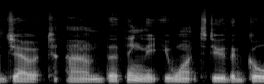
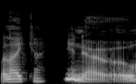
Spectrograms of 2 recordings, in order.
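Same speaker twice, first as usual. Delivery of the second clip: put-on creaky vocal fry, pitch dropping at sentence ends; 8 semitones higher than usual. Imitating a coffee shop lady from a show: imitating a vocal fry. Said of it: "it's that dropping low tone at the end with this, with this, this vocal, f-, it's called a vocal fry".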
